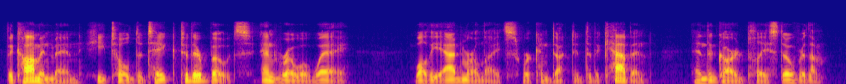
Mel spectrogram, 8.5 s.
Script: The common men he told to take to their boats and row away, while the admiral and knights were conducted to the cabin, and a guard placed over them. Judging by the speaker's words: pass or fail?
fail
